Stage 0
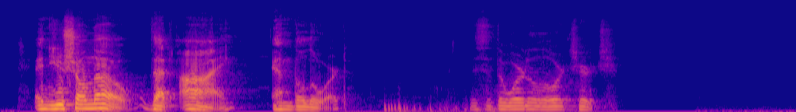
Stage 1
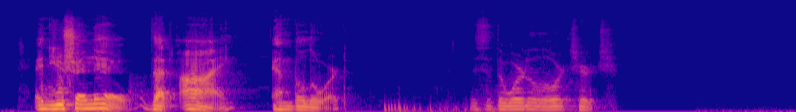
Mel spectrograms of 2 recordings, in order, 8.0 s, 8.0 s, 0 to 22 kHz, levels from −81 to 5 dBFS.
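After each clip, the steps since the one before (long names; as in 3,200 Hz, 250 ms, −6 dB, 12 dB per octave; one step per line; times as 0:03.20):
gain on a spectral selection 0:00.74–0:01.28, 620–1,500 Hz −28 dB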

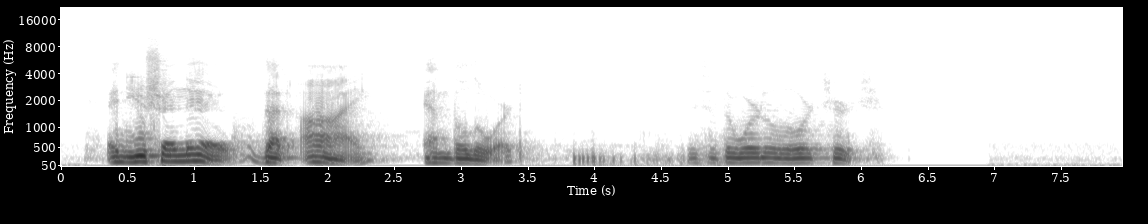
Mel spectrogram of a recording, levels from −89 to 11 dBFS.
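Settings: drawn EQ curve 110 Hz 0 dB, 220 Hz +14 dB, 350 Hz +10 dB, 510 Hz +8 dB, 1,300 Hz −11 dB, 3,000 Hz −15 dB, 6,700 Hz −27 dB
level −7 dB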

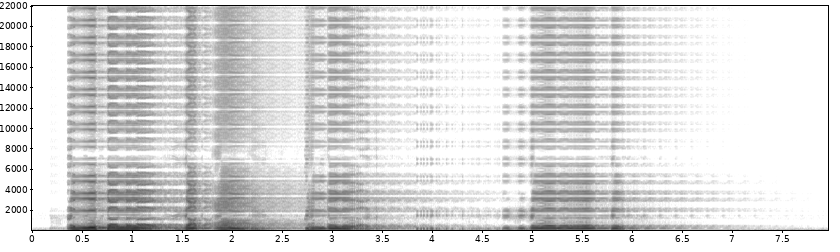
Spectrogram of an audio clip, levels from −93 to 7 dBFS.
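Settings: decimation without filtering 26×
phaser swept by the level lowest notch 460 Hz, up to 1,400 Hz, full sweep at −20.5 dBFS
feedback echo with a high-pass in the loop 158 ms, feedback 71%, high-pass 180 Hz, level −17 dB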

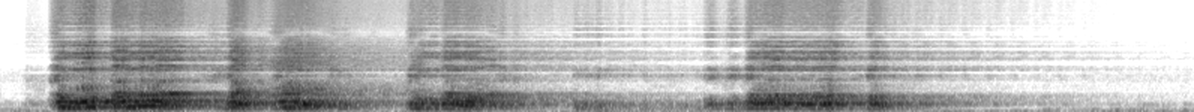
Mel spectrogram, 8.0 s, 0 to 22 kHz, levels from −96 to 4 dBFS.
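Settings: random phases in long frames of 50 ms
soft clipping −10 dBFS, distortion −19 dB
convolution reverb RT60 0.70 s, pre-delay 3 ms, DRR 6.5 dB
level +5.5 dB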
